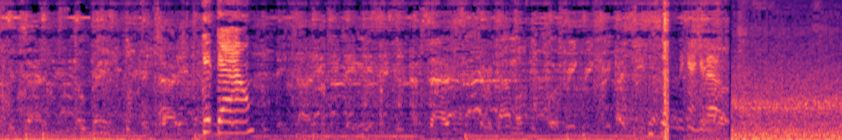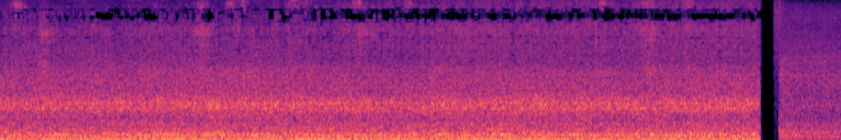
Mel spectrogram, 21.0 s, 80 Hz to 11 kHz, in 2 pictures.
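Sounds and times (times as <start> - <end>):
car road and engine rumble: 0.0 - 21.0.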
